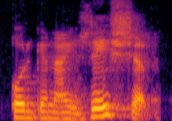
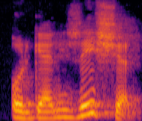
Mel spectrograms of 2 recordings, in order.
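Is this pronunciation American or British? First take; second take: British; American. First: It is said with a British pronunciation. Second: It is said with an American pronunciation. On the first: "In British English" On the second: "In American English, they pronounce it"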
